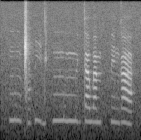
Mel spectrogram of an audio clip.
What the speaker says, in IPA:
ŋuŋɡ͡ǁapid | mːumːʉdtaw ampːeŋɡa

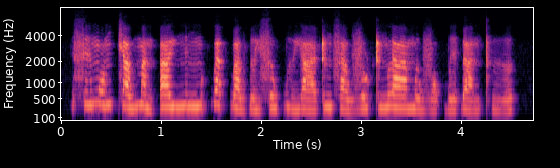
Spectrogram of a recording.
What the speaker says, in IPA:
se˧˥mɔ˧˥nca˨˩˦wma˨˩˨n ʔaː˧jŋe˧ŋ mə˦˥k̚la˦˥t̚ ɓa˨˩wɗə˨˩˨jsə˧˥wɓɨ˨˩˨ jaː˨˩˦ ʈə˧ŋsa˨˩˨wvə˧w ʈə˧˥ŋlaː˧ mə˨˩w vɔ˨˩p̚we˨˩˦ ɗa˨˩˦nt̪ʰɨ˨˩˦ə̯

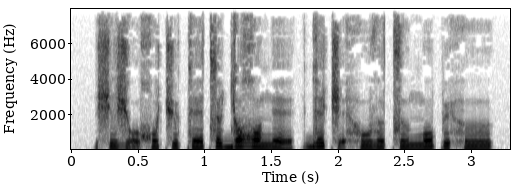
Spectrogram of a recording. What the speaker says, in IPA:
ʃiʒo̰χʷe t͡ʃyke t͡søɟɯ ʁʷiŋe | ɡet͡ʃḛ huðɯ t͡sɯ ŋopy hɯ

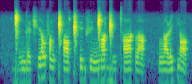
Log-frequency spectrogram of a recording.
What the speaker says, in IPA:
ɡ͡ǁendeɭt͡ʃʰilˠfɒŋ ǁʰɒlˠ ǁʰyɡfy ŋ͡ǁɑɡ͡ǁy t̪ʰɑklɑ | ŋɑɭikjɒ

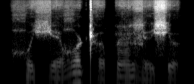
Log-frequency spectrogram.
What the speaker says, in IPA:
χʷɪ çeʁʷœ ʈʰə pæ̃ɮɪɕə̃

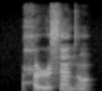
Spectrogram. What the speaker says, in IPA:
ħə˞ sãdɔ̃

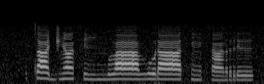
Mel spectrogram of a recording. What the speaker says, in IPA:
ta˦˨d͡ʒã˦siː˨ŋ βaː˦vʊ˦ ɾaː˦sĩ˨sã˨ rɪ˦

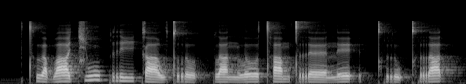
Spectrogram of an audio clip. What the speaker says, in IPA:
tʰɯ˨˩a̯baː˧ t͡ɕuː˥˩priː˧kaː˩˦w trɤː˨˩k̚pla˧n lɤː˧tʰa˧m trɛː˧ne˥˩ʔ | kʰru˨˩ʔkʰra˦˥t̚

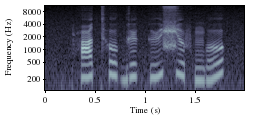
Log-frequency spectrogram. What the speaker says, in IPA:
pʰɑ˨˥tʰo˧˩ɡø˧˩ kʉ˨˥ɕɵ˧˩fŋo˨˥

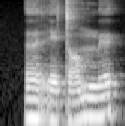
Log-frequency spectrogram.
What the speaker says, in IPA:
ə retɔmːʏ

